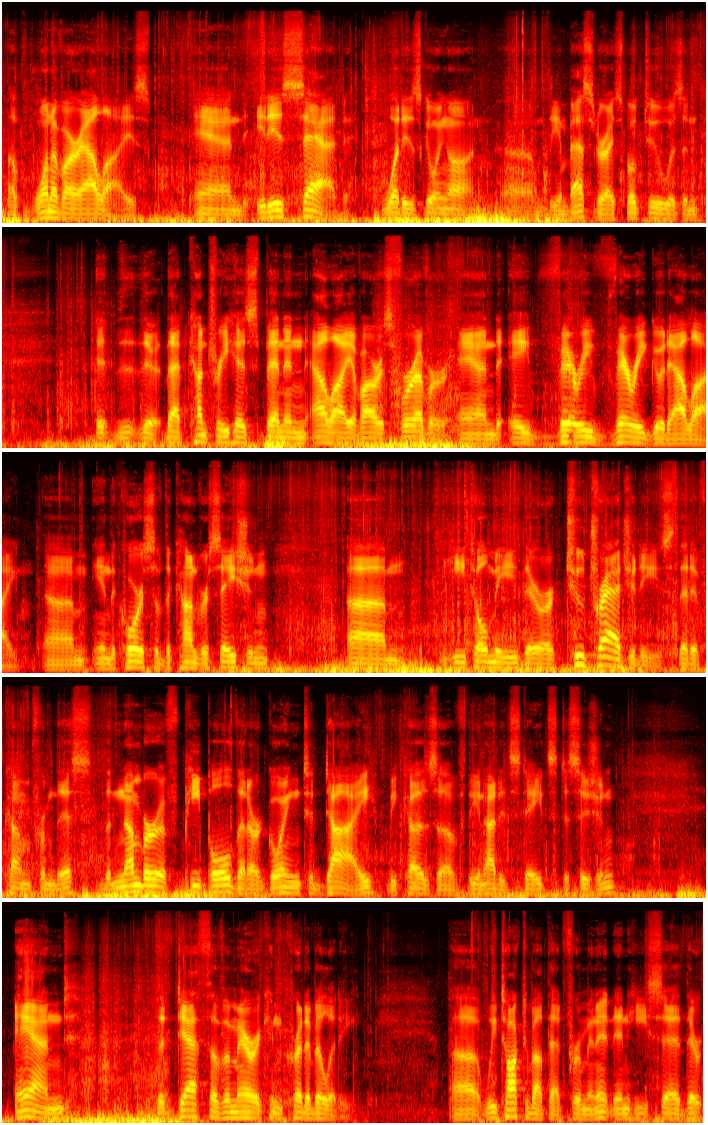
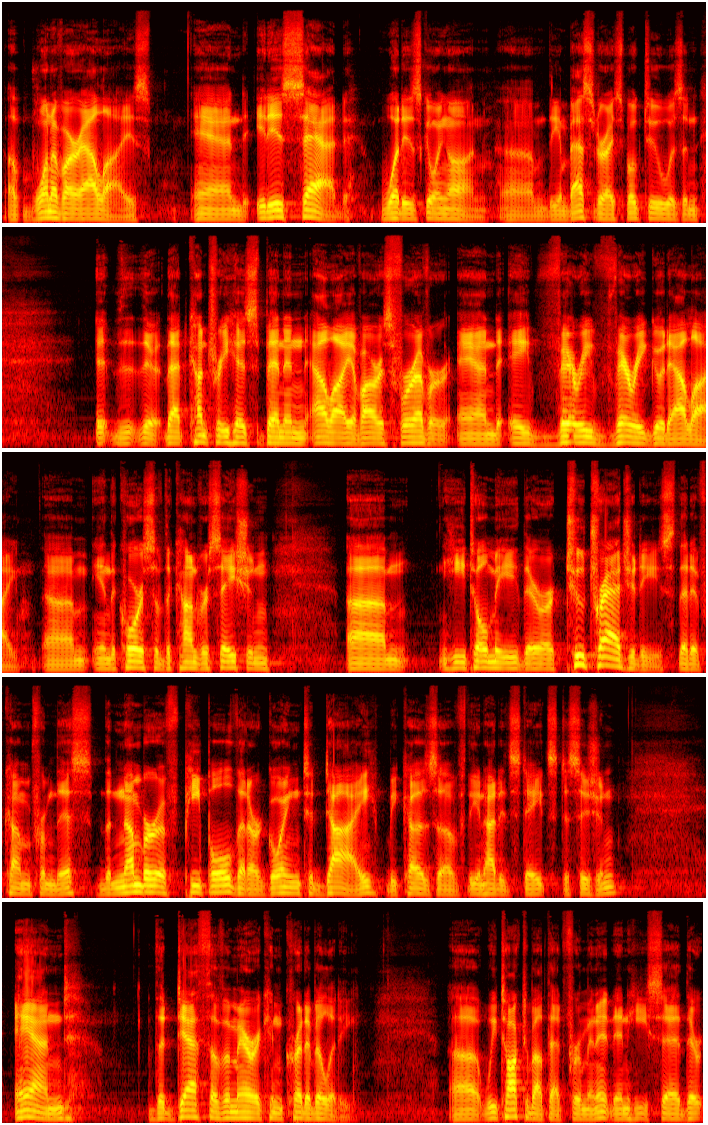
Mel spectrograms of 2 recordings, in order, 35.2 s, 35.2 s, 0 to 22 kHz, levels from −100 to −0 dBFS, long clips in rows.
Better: second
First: wind noise on the microphone; occasional gusts; 20 dB below the speech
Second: none

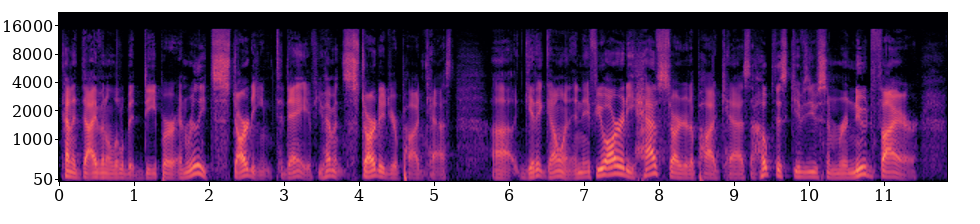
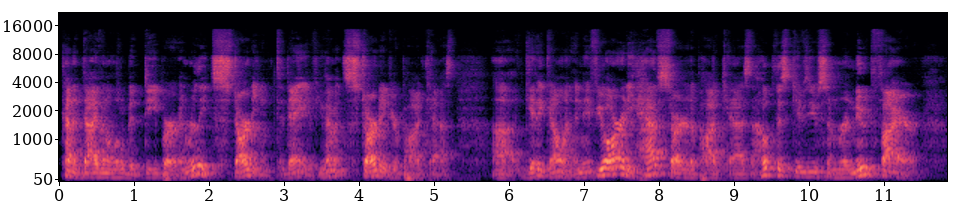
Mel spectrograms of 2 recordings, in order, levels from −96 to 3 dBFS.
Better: first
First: none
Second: room echo; slight; dies away in 0.4 s // off-mic speech; far

